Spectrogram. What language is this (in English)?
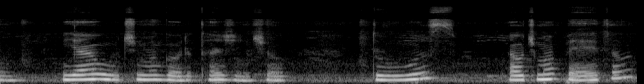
Portuguese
